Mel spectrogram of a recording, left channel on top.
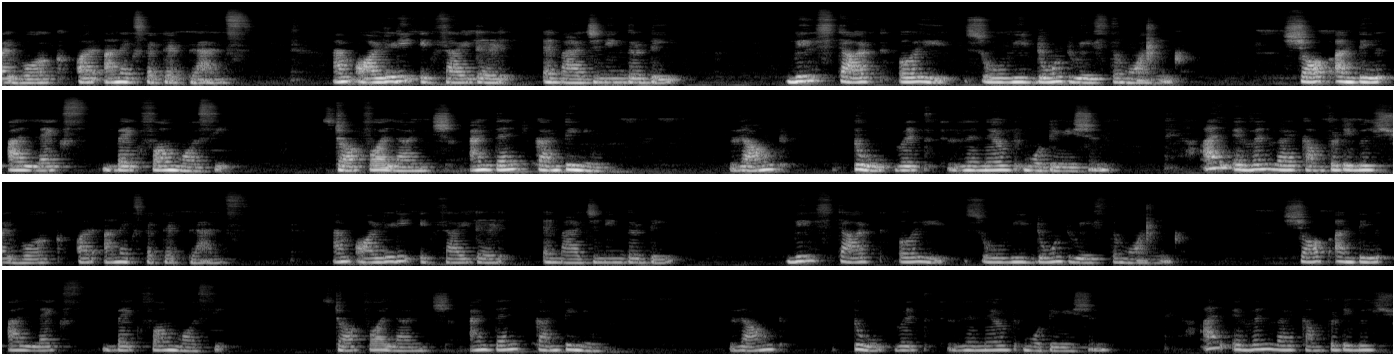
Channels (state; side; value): quieter; right; 8.3 dB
